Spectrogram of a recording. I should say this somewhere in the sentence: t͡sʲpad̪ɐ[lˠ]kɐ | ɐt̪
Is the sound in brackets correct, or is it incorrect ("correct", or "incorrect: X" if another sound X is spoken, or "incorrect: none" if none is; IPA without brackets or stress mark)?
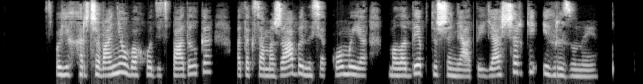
correct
